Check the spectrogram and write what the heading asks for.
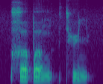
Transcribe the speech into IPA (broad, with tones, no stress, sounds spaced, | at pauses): x ɤ˥ p ɤ˥˩ ŋ | t̪ʰ y˥˩ n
